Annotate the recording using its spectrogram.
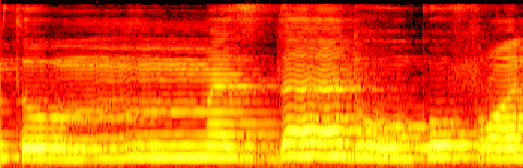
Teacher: ثم میم مشدد پہ غنہ ہے اور ازدادو کا حمزہ عارضی ہونے کی وجہ سے میم کو زا سے ملانا ہے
